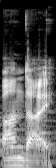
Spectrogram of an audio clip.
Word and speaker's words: Bandai: Bandai, actually, if you're pronouncing it entirely correctly. And if we're typing that out in Japanese... Whoa. Bandai-san. That's the one. Yeah, it is Bandai, like the video game company, like Namco Bandai.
